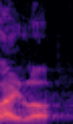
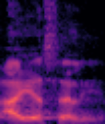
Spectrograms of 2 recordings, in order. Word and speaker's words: Isla: It's pronounced Isla. It's spelled I-S-L-A, but it's pronounced Isla.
